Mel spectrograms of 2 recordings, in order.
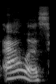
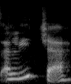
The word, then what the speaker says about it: Alice: I didn't know that it wasn't pronounced Alice her name is alicha because she's Italian so yes there's a lot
